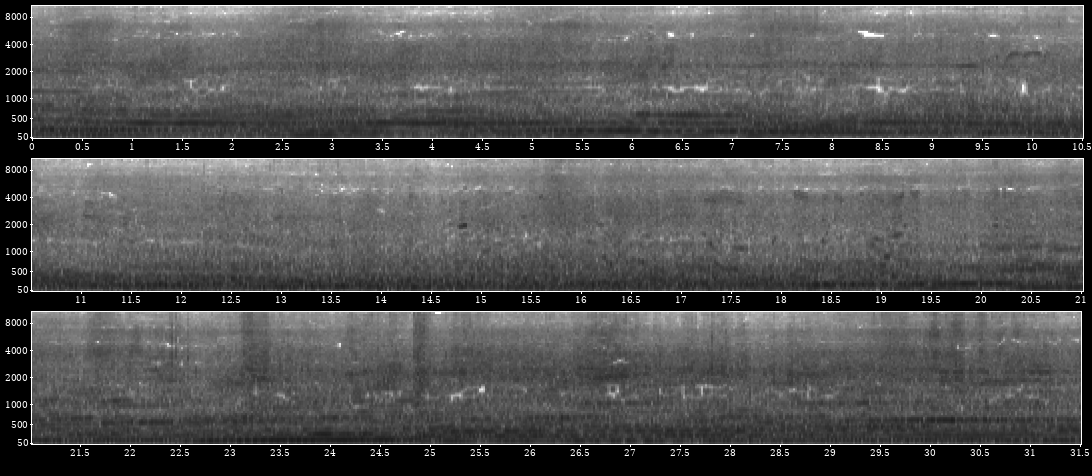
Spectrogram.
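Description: A continuous engine drone whose pitch sinks slowly over the first ten seconds and climbs again in the second half, with a crowd's voices mixed in.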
